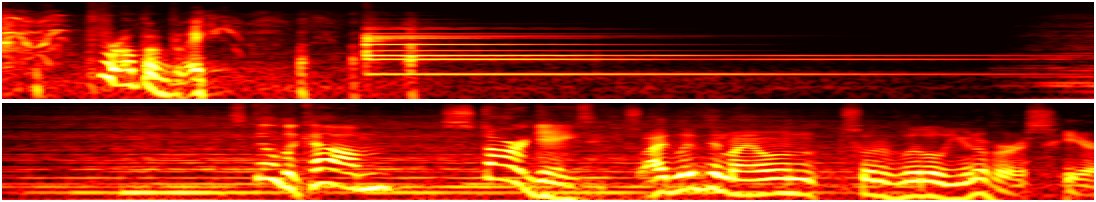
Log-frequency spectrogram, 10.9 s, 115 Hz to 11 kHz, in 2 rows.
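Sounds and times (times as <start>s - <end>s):
speech: 0.5s - 2.4s, 6.7s - 10.9s
single bell struck and ringing: 1.8s - 5.2s.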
